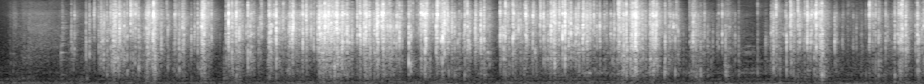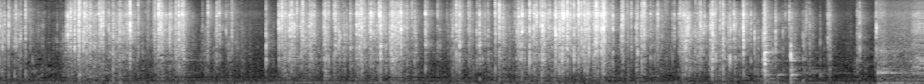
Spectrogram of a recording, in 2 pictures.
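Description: Close-up crinkling and crackling in a dense, continuous stream, broken by a few brief pauses.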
